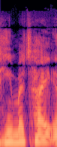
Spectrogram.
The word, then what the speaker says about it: hematite: if I'm pronouncing it right, hematite? – Hematite. Love hematite.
